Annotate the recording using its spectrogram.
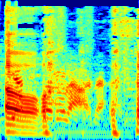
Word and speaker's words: Piazzarolada: Dunque il prossimo fine settimana 14, 15 e 16 di luglio sarà tempo di Piazzarolada, giusto? L'ho detto bene? – Giusto, sì, Piazzarolada.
